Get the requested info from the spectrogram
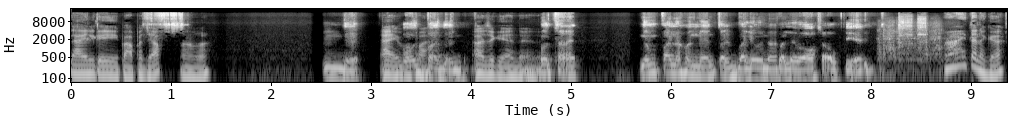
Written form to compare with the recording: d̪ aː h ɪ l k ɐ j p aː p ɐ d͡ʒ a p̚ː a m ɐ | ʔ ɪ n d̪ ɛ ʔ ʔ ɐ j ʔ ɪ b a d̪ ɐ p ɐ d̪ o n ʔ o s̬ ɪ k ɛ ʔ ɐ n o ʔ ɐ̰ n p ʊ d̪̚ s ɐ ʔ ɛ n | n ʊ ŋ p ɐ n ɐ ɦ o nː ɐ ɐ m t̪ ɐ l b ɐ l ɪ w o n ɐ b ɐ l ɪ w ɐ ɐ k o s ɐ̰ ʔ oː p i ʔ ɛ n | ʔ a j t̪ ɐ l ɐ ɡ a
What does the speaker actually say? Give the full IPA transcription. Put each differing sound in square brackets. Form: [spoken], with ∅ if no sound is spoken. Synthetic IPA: d̪ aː h ɪ l k ɐ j p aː p ɐ d͡ʒ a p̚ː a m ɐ | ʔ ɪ n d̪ ɛ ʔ ʔ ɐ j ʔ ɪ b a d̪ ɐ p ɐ d̪ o n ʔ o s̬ ɪ [ɡ] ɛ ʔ ɐ n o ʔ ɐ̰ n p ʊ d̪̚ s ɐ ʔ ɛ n | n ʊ ŋ p ɐ n ɐ ɦ o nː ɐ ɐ [n] t̪ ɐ l b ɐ l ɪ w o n ɐ b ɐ l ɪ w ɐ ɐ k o s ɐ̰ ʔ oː p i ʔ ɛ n | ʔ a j t̪ ɐ l ɐ ɡ a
